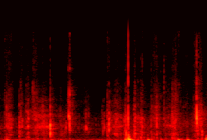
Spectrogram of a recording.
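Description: Paperboard fast-food box being handled and turned over in the hands: a few light taps and clicks, the loudest a little past a second in.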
